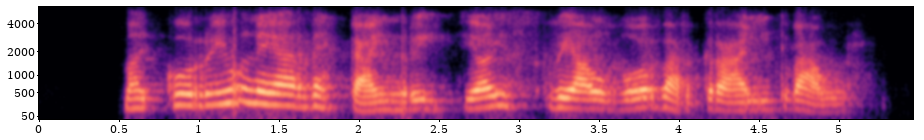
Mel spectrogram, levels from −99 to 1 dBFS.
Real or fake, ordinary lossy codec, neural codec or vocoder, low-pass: fake; Opus, 16 kbps; codec, 16 kHz, 4 kbps, FreqCodec, larger model; 5.4 kHz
